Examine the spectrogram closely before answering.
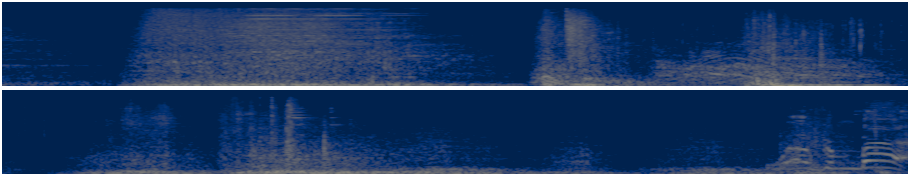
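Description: Game effects chime and whoosh.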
